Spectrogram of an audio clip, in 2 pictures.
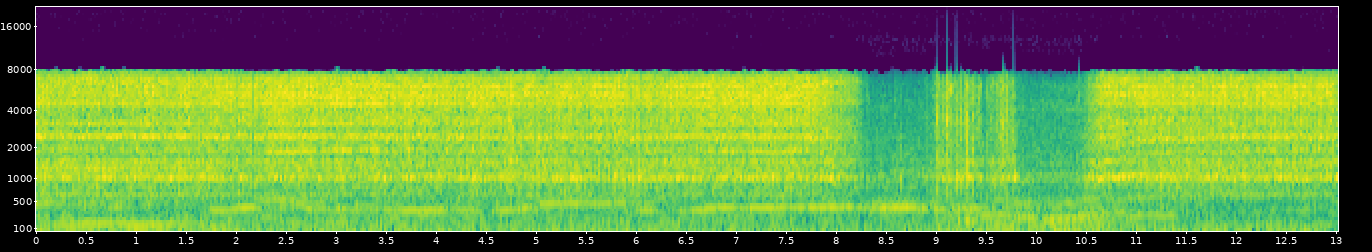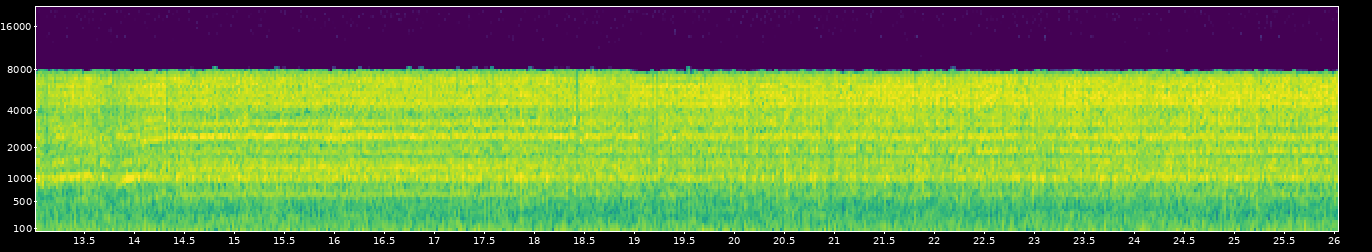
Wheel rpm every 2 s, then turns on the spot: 170, 170, 170, 150, 30, 110, 150, 150, 160, 170, 170, 160, 160.
8-10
